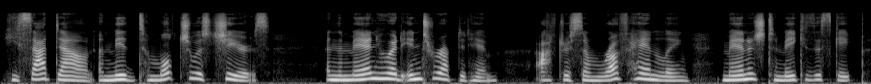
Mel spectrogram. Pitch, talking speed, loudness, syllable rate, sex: 210 Hz, 150 wpm, -17 LUFS, 4.6 syllables/s, female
